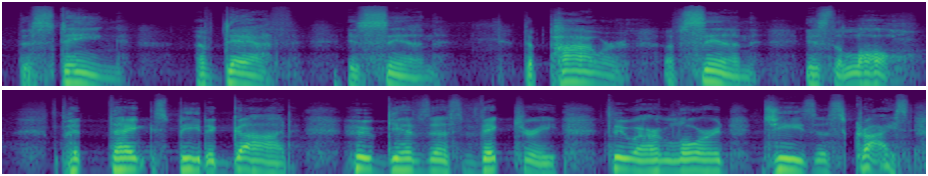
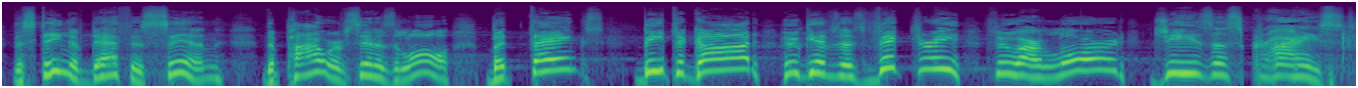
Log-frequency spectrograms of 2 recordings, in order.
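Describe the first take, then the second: First: Weighty reading with pauses between phrases; deliberate scripture reading. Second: High, ringing pulpit proclamation; triumphant preacher's reading; rousing scripture reading. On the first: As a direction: let each phrase sink in. Rereads the verse for its meaning. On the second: First, rousing reading of the verse. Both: Real, not acted.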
